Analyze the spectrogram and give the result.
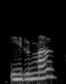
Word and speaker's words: Irma: My first name is Irma, I-R-M-A. But you might have me only by Nelly, N-E-L-L-I-E, Galvan.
